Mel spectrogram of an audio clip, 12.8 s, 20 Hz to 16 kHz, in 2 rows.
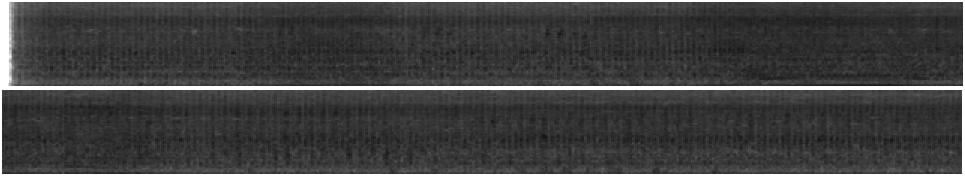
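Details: Mercedes OM604 diesel at idle with a hard metallic knock about three times a second, plus crunching and rattle. The noise came and went before turning into loud banging from the injection pump area; a stethoscope traced it to the vacuum pump, whose bearings had failed.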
